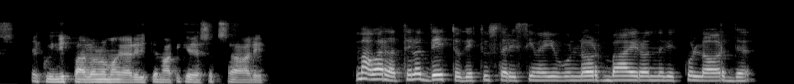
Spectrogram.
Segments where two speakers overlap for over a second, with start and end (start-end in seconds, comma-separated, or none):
none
